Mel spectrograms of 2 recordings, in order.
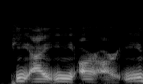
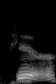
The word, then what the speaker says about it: Pierre: He came from Pierre, South Dakota, P-I-E-R-R-E, that most national people pronounce as Pierre. It was Pierre, South Dakota.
